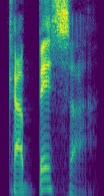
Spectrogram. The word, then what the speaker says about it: cabeza: word for head is cabeza with a stress on base now the mirror above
